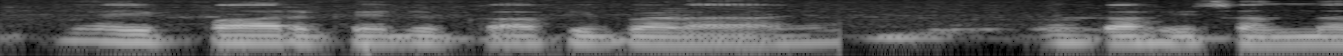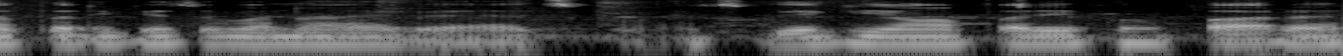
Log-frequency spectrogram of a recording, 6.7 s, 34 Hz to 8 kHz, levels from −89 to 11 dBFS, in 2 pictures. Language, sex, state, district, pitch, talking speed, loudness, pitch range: Hindi, male, Uttar Pradesh, Jalaun, 120 Hz, 150 wpm, -29 LUFS, 115-130 Hz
